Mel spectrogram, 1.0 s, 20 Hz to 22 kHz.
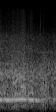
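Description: A Polaris RZR RS1 side-by-side's engine is held at full throttle off-road, a loud steady high-revving drone that rises slightly in pitch and then holds, with no voices.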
